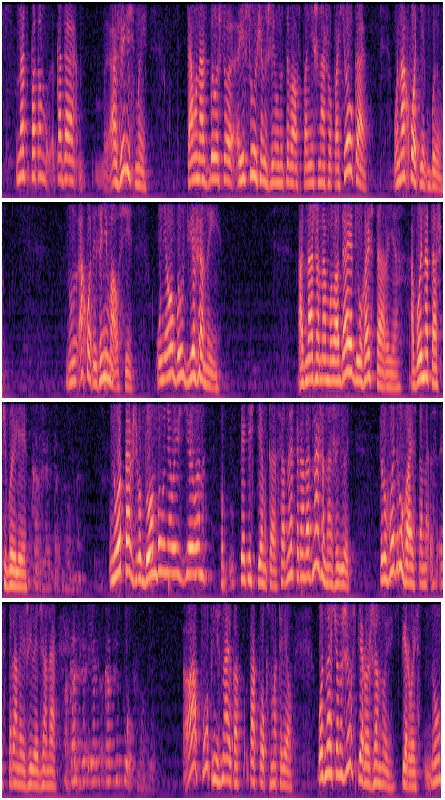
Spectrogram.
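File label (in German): Tula, Suedrussischen, Jakanje; Text Nr. 10 (Tula)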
